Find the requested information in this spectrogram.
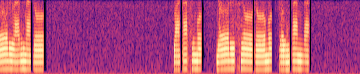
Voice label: s speech robot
